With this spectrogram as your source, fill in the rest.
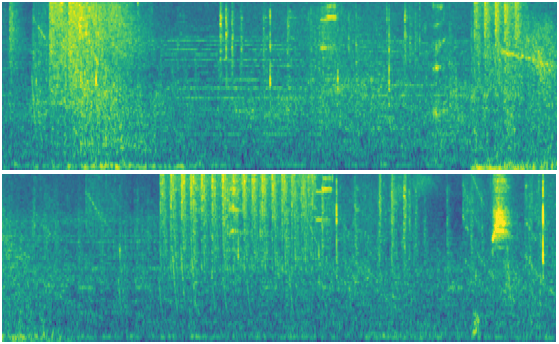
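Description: Spaceship machine guns in Strike Suit Zero rattle in dense, continuous bursts, with heavy booming impacts and explosions layered beneath the rapid fire throughout.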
